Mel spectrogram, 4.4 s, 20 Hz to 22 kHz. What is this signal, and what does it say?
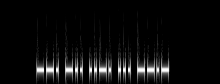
Morse code, heard as a keyed tone, about 25 wpm, 700 Hz. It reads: GDFSQ
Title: Code Groups - 5 Letters - 25wpm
